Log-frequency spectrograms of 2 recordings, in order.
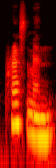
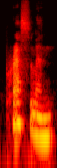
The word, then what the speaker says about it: pressman: 이의 강세가 있으면 나머지 몸은 약하게 현상이 약하게 어나 으 발음하지만 여기 에 발음 보이죠? pressman. 이렇게 발음해야 되겠죠? pressman.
